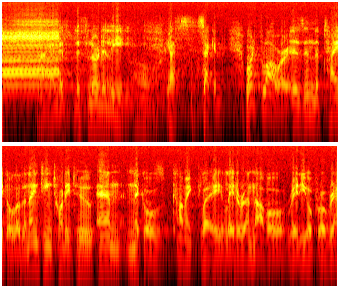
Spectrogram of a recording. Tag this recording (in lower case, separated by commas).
speech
